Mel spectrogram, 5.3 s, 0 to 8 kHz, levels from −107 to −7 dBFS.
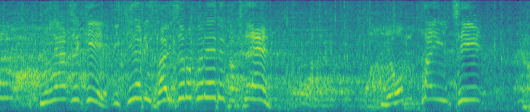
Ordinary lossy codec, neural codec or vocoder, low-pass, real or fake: none; codec, 16 kHz, 16 kbps, FunCodec, trained on Chinese and English, 50 frames a second; none; fake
